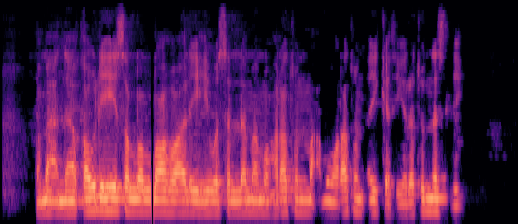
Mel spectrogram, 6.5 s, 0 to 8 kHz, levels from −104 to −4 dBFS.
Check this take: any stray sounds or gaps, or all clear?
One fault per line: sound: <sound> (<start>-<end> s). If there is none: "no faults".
sound: dropout (1.9-1.9 s)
